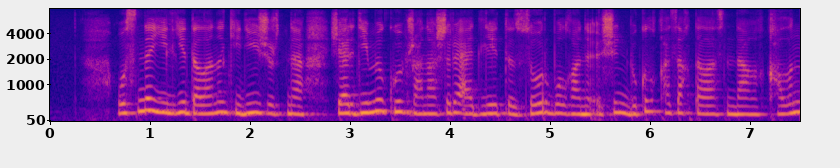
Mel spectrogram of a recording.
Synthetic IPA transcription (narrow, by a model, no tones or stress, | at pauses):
wo̞sənd̪ɑje̞lɡʲe̞d̪ɑlˠɑnəɴkʲʰe̞d̪e̞jʒʊɾt̪ənɑʒ̥æɾd̪e̞mɪkʲʰɵpʒɑnɑʃəɾəæd̪ɪle̞t̪ɪzo̞ɾbo̞lˠʁɑnəʔʏʃɪnbʏkʲɪlˠqʰɑzɑq̚d̪ɑlˠɑsənd̪ɑʁəqʰɑlˠəɴ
